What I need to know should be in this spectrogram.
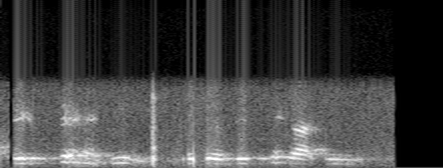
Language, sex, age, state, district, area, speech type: Hindi, female, 18-30, Bihar, Samastipur, rural, conversation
